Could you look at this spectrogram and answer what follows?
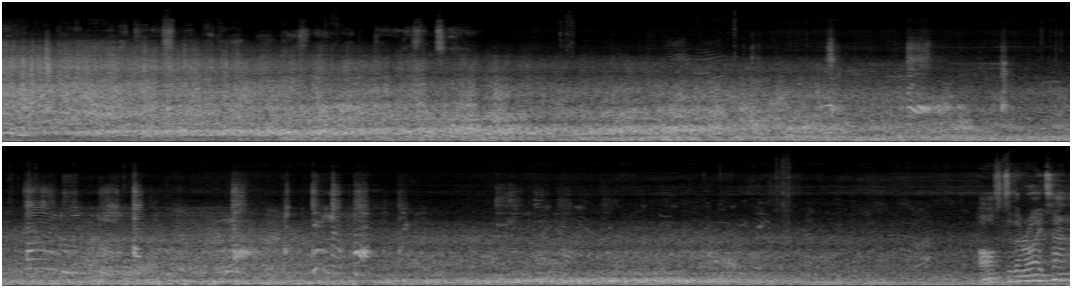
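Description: Red Arrows jets of the Royal Air Force flying past in a seven-aircraft formation at a New York airshow, a loud sustained engine roar that swells and fades with commentary over a public address throughout.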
